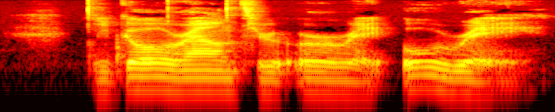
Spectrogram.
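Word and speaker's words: Ouray: Uri is how it's pronounced, I believe.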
